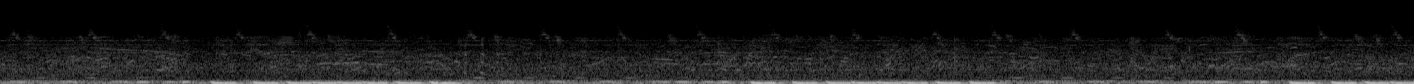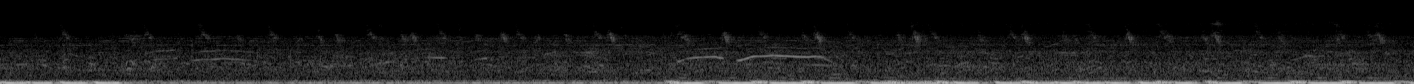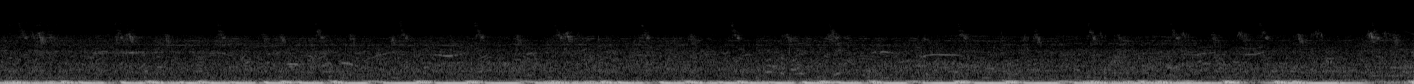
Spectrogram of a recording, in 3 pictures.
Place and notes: Tempelhofer Feld, Berlin, Deutschland - summer evening, soundsystems
one of my favourite places on Tempelhof revisited on a summer weekend evening. distant hum of thausands of people in the park, deep frequencies of a sound system all over the place.
(SD702, Audio Technica BP4025)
